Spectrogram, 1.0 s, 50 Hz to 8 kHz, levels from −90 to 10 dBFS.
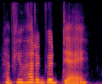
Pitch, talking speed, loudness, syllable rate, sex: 230 Hz, 350 wpm, -17 LUFS, 7.4 syllables/s, female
